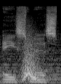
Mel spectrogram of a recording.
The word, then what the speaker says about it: Abmas: heard the name max a smith before the turn you probably don't know where oral roberts is or that the b in his last name is silent max is used to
